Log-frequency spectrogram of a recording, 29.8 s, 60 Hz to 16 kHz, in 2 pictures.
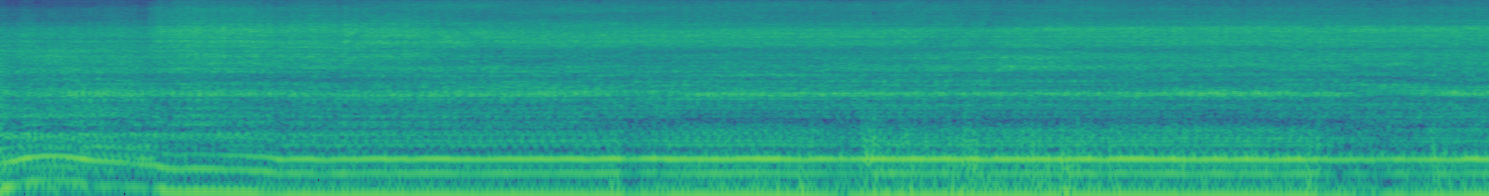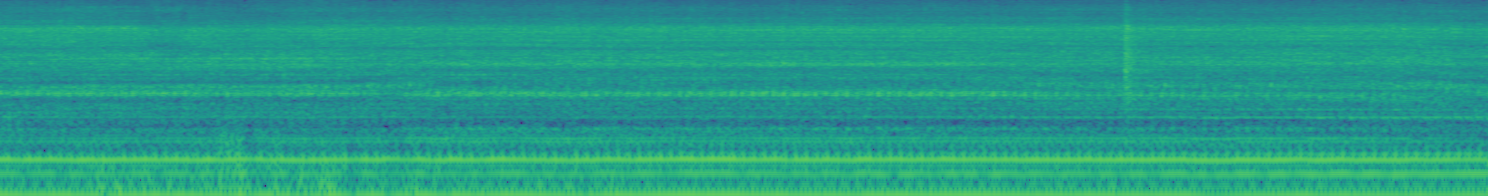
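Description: Porsche 997.2 Turbo's twin-turbo flat-six idling inside an enclosed car-transporter trailer. The engine note rises and falls briefly in the first two seconds, then settles into a steady idle.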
